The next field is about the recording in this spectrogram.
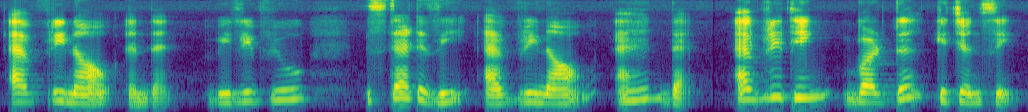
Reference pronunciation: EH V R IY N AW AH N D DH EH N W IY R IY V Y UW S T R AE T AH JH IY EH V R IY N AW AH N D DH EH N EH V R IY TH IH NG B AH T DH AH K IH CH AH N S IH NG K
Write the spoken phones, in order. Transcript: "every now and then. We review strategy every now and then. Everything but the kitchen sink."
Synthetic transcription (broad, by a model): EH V R IY N AW AH N D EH N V IY R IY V Y UW S T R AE T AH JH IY EH V R IY N AW AH N D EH N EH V R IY T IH NG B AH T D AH K IH CH AH N S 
